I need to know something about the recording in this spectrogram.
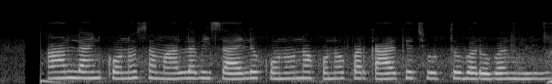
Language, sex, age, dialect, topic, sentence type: Chhattisgarhi, female, 18-24, Central, banking, statement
